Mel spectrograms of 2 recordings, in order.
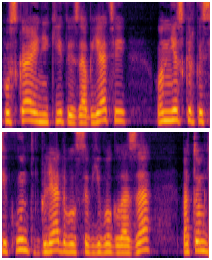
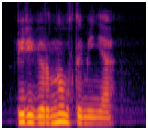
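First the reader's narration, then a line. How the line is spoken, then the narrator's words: Quiet. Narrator (Russian): тихо сказал он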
